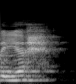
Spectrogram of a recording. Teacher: ہا کو حلق کے درمیان سے صاف نکالیں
